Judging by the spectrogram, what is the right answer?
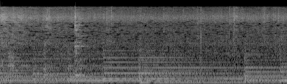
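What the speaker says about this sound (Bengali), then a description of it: "ভালো করে মশলার সঙ্গে মিশিয়ে নিচ্ছি।" Ground ghatkol paste being stirred into frying spices in a pan for a traditional rural Bengali dish, a steady close sizzle with scraping stirs throughout, no talk.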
